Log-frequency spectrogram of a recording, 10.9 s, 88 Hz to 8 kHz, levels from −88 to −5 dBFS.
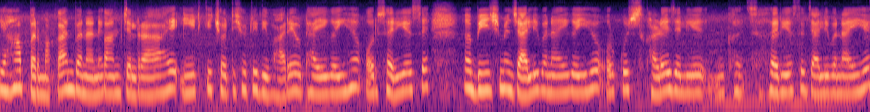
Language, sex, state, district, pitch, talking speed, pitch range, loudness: Hindi, female, Chhattisgarh, Bilaspur, 200 Hz, 195 wpm, 190-220 Hz, -20 LUFS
